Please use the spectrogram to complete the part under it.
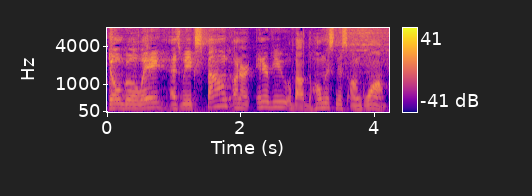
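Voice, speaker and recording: A man's voice: a little high, brisk, fairly bright tone, a little hiss or hum. A man hosting a TV news interview, reading formal introductions. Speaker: TV news host. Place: TV studio.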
